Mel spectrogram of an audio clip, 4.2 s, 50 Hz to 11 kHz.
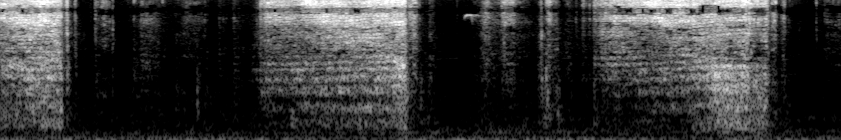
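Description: A Higonokami folding knife with an SK5 steel flat-ground blade shaves and carves wood in steady scraping, rasping strokes, close and fairly quiet, with short pauses between passes.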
